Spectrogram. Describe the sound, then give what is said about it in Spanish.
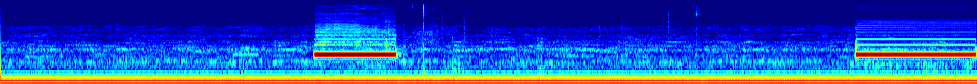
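Telephone line tones while placing a call: two steady, long, mid-pitched beeps separated by several seconds, standing out over a constant noisy background. “vamos a llamar a Willy vamos a hablar con él”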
